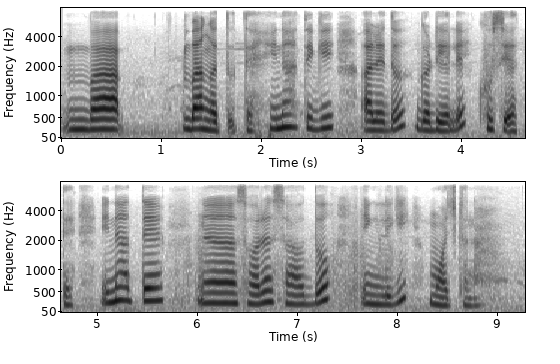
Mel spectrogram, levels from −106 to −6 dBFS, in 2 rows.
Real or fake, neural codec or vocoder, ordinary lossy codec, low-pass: real; none; none; 7.2 kHz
